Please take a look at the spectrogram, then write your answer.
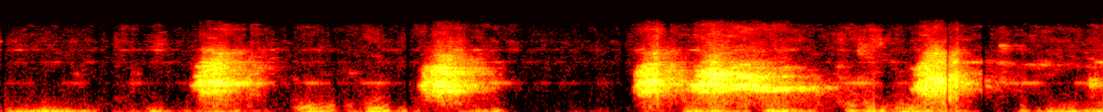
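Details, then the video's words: A dog outside barks several times at uneven intervals, sharp mid-pitched bursts heard from some distance through an indoor microphone during a Halloween livestream. "let me know if you can hear that dog barking outside I don't know if my mic is picking it up"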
